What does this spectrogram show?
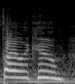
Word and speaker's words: Steilacoom: Okay, but tell them how it's actually pronounced. Steilacoom, which doesn't, like, when you see it, it doesn't sound like that.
